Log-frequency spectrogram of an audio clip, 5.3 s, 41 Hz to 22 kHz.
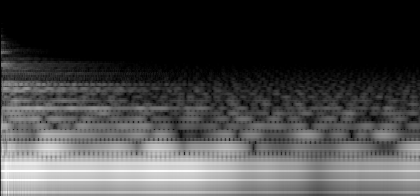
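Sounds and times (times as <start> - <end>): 
electric piano ballad: 0.0 - 5.1.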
